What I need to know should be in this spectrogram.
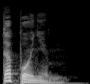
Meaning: toponym, place name
- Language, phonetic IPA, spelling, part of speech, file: Russian, [tɐˈponʲɪm], топоним, noun, Ru-топоним.ogg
